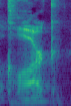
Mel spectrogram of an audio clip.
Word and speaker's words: Clarke: Hello, Clark, with an E, even though adding the E doesn't change the pronunciation at all.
